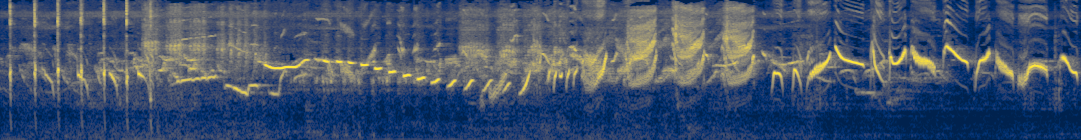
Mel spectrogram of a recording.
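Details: Tame Chinese hwamei singing while set on a table: sharp clicks, then a long flowing series of loud slurred whistles and fast repeated rising-falling phrases.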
